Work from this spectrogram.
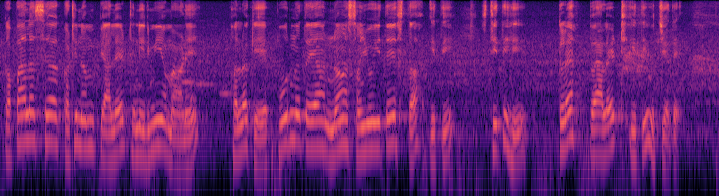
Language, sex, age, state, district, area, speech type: Sanskrit, male, 60+, Odisha, Balasore, urban, read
